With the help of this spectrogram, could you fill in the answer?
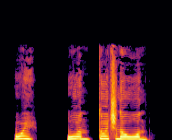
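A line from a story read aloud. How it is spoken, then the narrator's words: Nasty shrill squeak. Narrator (Russian): противно запищала она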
